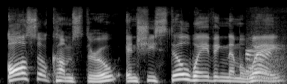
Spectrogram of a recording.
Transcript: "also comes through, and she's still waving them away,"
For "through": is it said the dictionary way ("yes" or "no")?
yes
